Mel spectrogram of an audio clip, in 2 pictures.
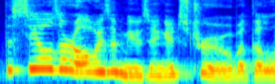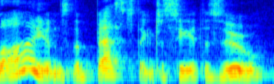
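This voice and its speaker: Woman playing a loud, opinionated zoo-going man. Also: medium pitch, sing-song, unhurried. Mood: admiring. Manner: declamatory, emphatic. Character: opinionated male zoo visitor, loudly declaring his preferences.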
